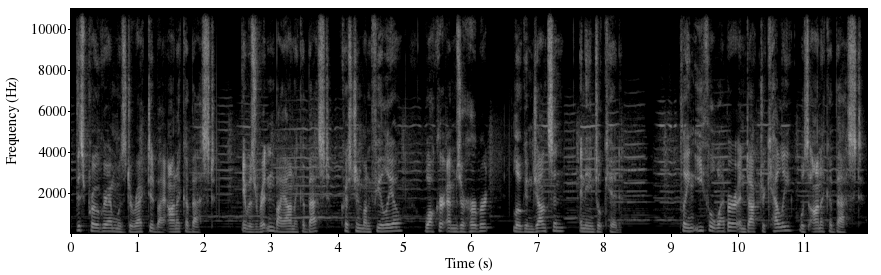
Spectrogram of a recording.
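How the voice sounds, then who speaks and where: Low-pitched woman reading credits over music. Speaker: credits announcer.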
